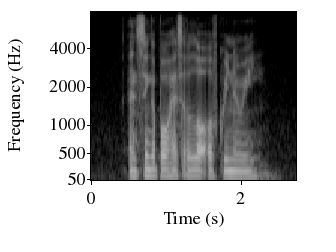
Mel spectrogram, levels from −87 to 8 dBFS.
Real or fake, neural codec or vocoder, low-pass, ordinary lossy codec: real; none; 7.2 kHz; none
